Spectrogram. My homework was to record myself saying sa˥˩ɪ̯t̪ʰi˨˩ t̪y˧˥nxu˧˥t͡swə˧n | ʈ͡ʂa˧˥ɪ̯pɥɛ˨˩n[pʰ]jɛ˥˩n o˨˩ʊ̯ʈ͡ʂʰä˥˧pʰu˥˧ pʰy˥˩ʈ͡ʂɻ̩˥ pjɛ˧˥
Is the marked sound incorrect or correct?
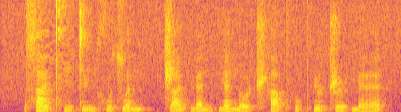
incorrect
